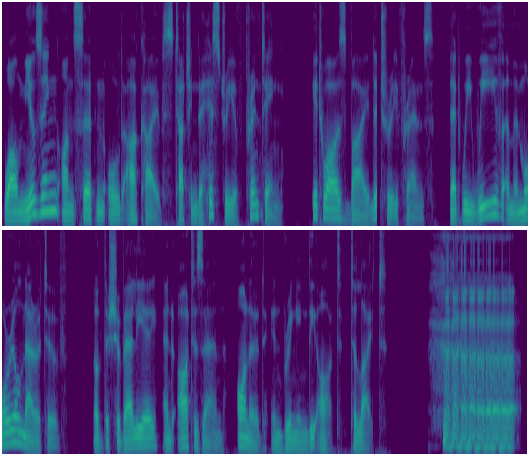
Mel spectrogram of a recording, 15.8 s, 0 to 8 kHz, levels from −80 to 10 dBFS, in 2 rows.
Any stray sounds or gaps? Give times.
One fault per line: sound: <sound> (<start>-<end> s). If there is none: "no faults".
sound: dropout (5.6-5.7 s)
sound: laugh (14.3-15.7 s)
